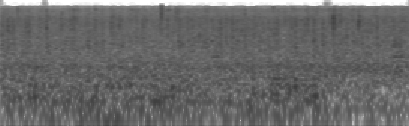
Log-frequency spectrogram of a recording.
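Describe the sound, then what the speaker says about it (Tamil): Heavy rain pours down during a storm, a dense, steady hiss of falling water that fills the scene evenly and loudly, with no voices. "பிறகு கொஞ்ச நேரத்துல கடுமையான மழையும் பெய்ய ஆரம்பிச்சது."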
